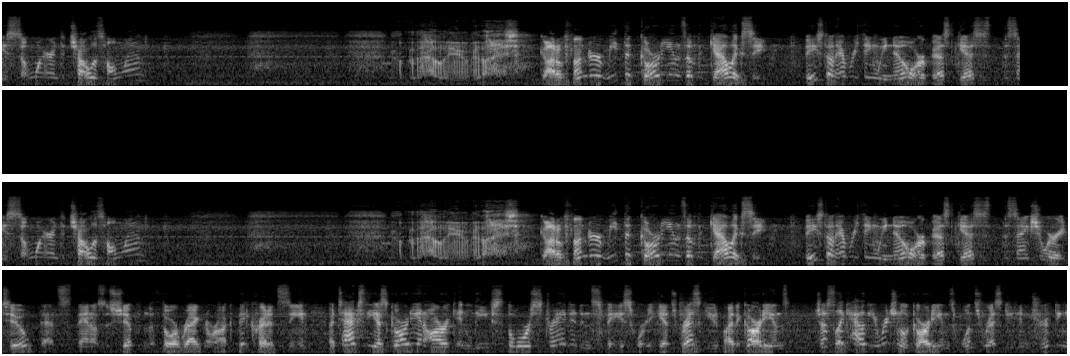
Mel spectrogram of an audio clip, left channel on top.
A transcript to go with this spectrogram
somewhere in T'Challa's homeland? Who the hell are you guys? God of Thunder, meet the Guardians of the Galaxy. Based on everything we know, our best guess is that the Sanctuary 2, that's Thanos' ship from the Thor Ragnarok mid-credits scene, attacks the Asgardian Ark and leaves Thor stranded in space where he gets rescued by the Guardians, just like how the original Guardians once rescued him drifting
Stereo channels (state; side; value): drops out; left; at 10.2 s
